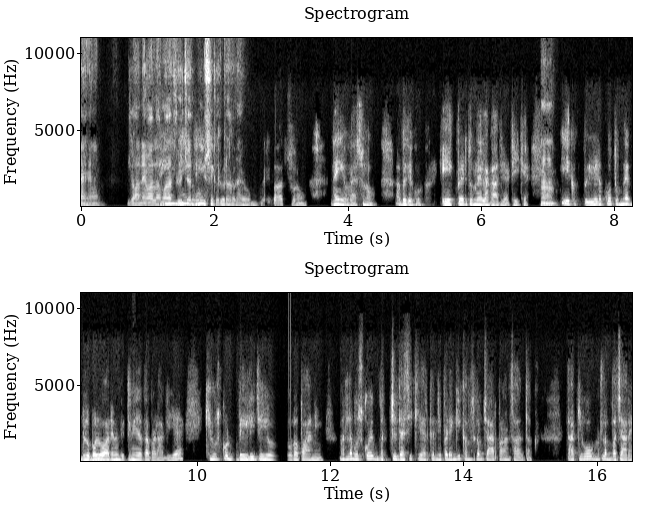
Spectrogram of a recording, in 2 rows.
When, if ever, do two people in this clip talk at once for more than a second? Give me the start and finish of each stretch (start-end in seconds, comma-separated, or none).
1.1-2.6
